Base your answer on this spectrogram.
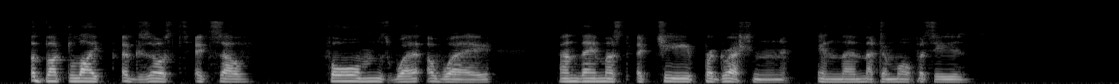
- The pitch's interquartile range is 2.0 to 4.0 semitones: Yes, narrow, 2.6 semitones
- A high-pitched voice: No, low, 135 Hz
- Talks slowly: Yes, slow, 80 wpm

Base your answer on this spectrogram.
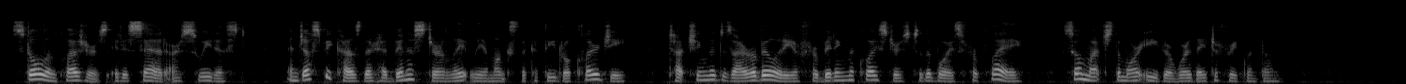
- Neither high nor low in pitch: Yes, medium, 160 Hz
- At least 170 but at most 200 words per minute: Yes, average, 180 wpm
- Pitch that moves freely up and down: No, average, 4.2 semitones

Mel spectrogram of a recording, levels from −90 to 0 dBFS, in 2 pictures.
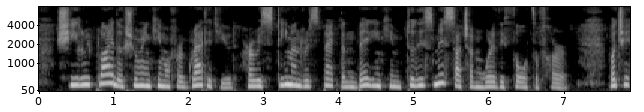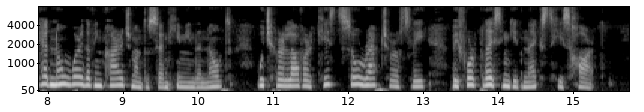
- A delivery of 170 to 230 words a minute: Yes, average, 175 wpm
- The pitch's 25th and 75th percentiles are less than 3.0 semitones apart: No, average, 4.9 semitones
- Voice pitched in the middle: No, high, 205 Hz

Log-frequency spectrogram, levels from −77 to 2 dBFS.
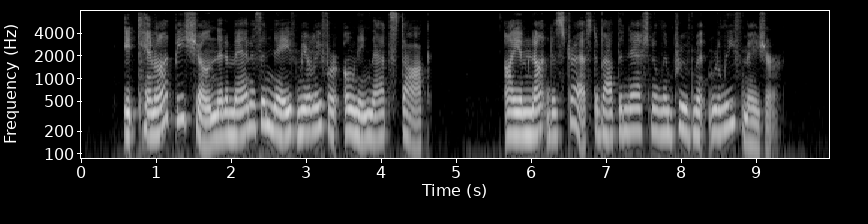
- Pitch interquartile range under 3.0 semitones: Yes, narrow, 2.4 semitones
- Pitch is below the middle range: No, medium, 185 Hz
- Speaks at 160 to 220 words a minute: No, average, 150 wpm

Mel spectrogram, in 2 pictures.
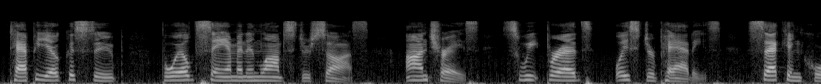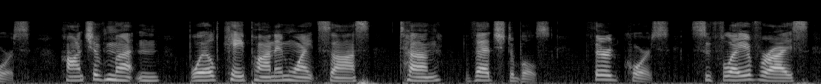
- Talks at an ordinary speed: No, slow, 100 wpm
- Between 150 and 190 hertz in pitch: Yes, medium, 185 Hz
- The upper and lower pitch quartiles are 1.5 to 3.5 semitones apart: Yes, average, 2.7 semitones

